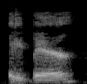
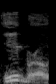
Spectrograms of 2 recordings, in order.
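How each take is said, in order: First: The name ends with an 'er' sound. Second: The name ends with an 'o' vowel sound. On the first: "not Eber" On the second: "or Ebro even"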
